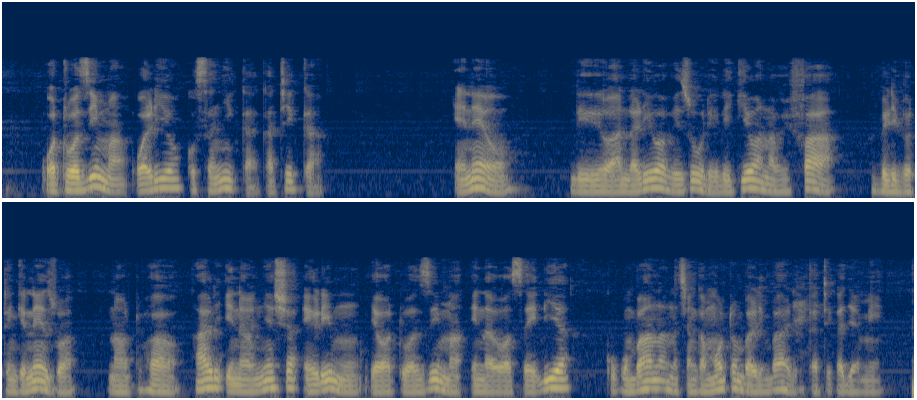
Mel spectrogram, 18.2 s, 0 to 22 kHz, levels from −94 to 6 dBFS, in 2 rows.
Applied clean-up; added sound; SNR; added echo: none; none; none; none.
